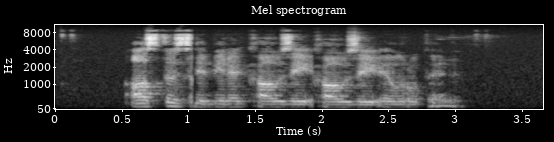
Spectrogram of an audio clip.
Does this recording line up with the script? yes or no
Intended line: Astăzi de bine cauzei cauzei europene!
yes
